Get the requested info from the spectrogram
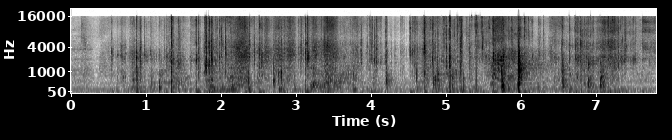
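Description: A wire harness being fed through a truck's firewall: irregular rustling and scraping of plastic-covered wires, with small clicks and knocks and one sharper click about six seconds in.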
